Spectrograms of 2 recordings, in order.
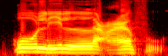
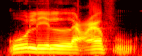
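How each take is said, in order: No difference in how they are said.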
